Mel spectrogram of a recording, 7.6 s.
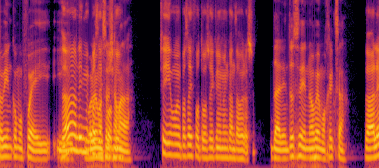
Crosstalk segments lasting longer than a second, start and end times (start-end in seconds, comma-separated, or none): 1.1-2.5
